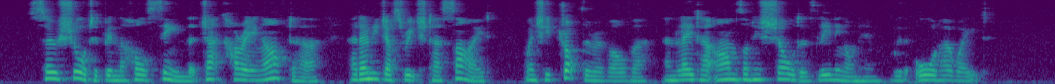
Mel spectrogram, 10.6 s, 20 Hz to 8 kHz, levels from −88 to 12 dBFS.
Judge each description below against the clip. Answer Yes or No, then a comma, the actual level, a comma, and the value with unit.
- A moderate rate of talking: No, fast, 210 wpm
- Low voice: No, medium, 175 Hz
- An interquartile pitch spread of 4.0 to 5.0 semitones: No, average, 3.5 semitones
